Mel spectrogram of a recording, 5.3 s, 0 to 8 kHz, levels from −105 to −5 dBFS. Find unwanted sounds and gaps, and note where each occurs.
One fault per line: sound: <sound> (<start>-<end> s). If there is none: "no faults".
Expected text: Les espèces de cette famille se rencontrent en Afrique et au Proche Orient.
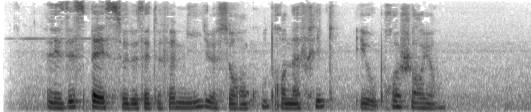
no faults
